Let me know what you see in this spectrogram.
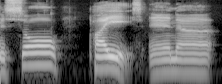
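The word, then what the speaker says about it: Pais: her name is soul PES and uh I believe that's how you pronounce her last name p a i s she's 18 years old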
